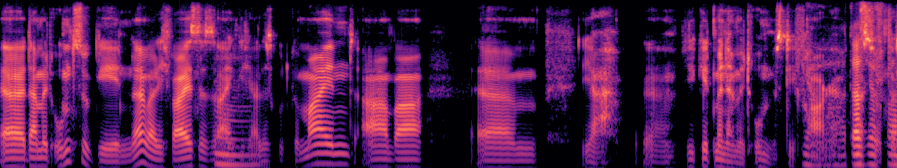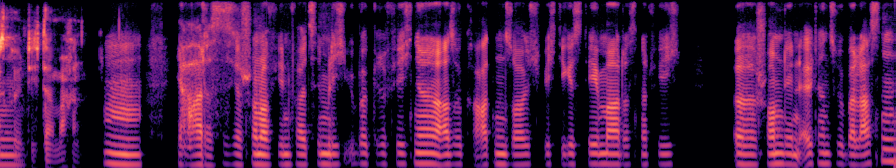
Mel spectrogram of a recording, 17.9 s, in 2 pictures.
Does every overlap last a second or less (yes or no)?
no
